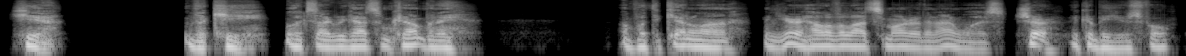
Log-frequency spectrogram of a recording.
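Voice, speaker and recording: An actor playing an easygoing, wry spacefaring cowboy and devoted father in a video game, with a husky voice and folksy, drawling, dryly sarcastic phrasing. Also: medium pitch, moderate pace, no echo, studio quality. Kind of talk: video game character dialogue.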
